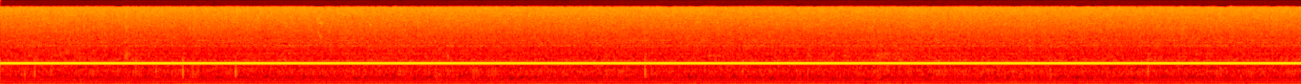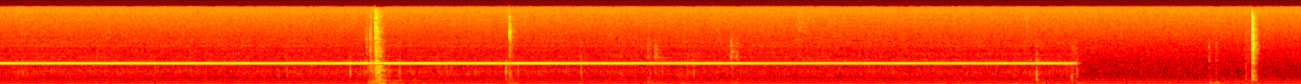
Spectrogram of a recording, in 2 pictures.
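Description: A steady single-pitched test tone, a CB radio receiving a signal generator's tone-modulated carrier through its speaker, which cuts off suddenly near the end. A sharp click comes partway through, and a few knocks follow the cutoff as the case is handled.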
